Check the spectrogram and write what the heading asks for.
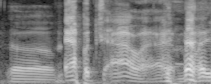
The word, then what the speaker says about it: Apalachicola: Apalachicola.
